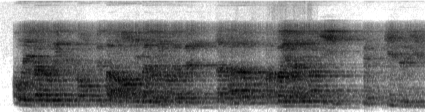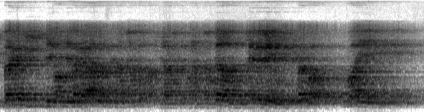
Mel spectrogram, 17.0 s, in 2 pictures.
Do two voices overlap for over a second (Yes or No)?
No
